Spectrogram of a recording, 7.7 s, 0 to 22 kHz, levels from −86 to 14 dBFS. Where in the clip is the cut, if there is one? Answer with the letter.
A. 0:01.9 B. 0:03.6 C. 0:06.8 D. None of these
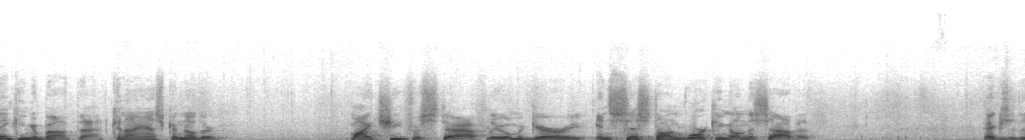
A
